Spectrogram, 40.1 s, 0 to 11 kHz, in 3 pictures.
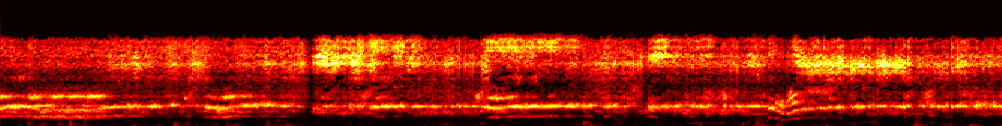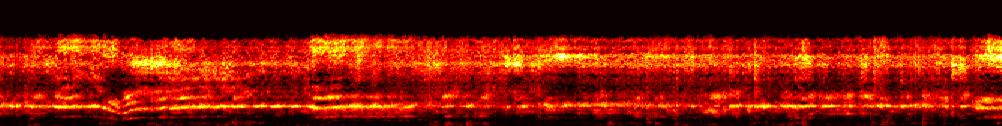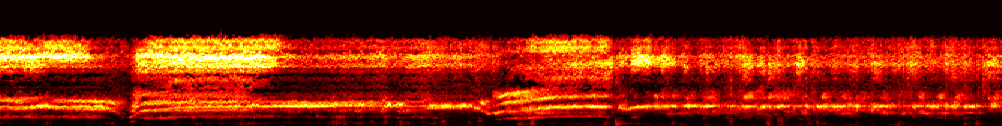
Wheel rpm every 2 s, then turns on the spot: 220, 230, 230, 230, 230, 200, 230, 200, 230, 230, 230, 230, 230, 210, 180, 210, 190, 220, 230, 230.
none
